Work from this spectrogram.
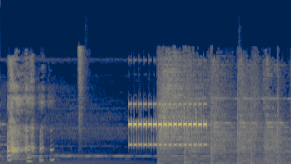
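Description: A telephone rings in the visual novel Momoiro Closet, a rapid electronic trill of repeated bursts starting partway through and continuing over soft background music, fairly close and clear.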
